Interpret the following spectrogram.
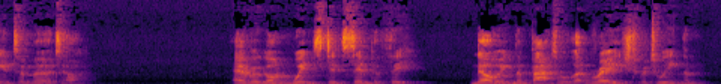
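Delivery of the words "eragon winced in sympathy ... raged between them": plain reading voice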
